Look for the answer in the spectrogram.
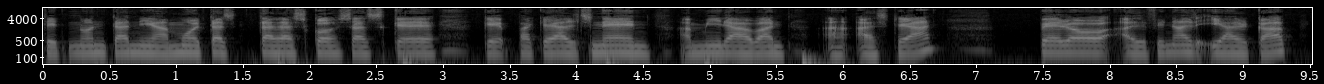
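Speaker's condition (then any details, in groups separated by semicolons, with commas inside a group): Joubert syndrome; present from birth; age 29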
